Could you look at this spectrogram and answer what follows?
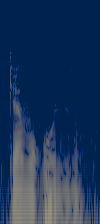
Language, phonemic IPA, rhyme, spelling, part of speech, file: French, /kam.ʁun/, -un, Cameroun, proper noun, Fr-Cameroun.ogg
- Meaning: Cameroon (a country in Central Africa; official name: République du Cameroun; capital: Yaoundé)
